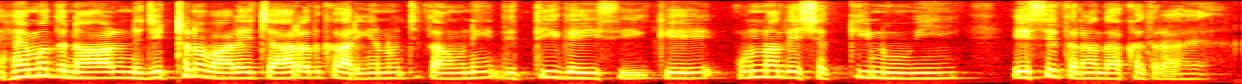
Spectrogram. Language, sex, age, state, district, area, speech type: Punjabi, male, 30-45, Punjab, Amritsar, urban, read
